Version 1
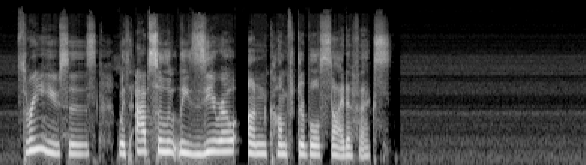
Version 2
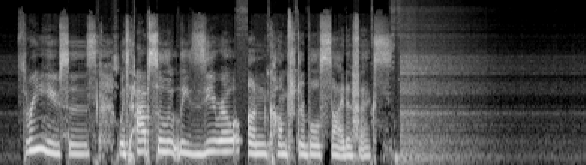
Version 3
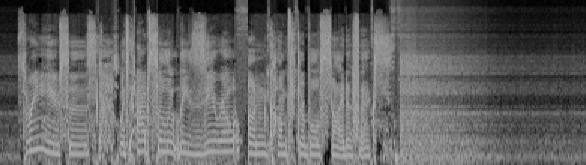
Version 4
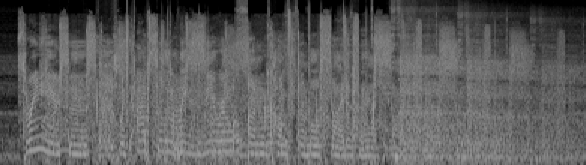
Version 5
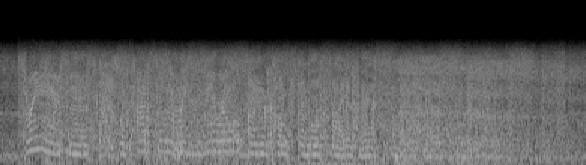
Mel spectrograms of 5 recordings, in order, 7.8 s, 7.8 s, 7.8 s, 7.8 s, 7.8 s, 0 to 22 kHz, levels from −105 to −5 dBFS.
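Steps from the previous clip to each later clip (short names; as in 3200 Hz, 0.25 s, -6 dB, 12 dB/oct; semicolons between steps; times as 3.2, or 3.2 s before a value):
HPF 40 Hz; comb 6.5 ms, depth 47%; sustainer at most 21 dB/s; gain -2.5 dB
spectral compressor 4:1; gain -1.5 dB
wrapped overs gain 13.5 dB; echoes that change speed 0.256 s, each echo -2 st, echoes 3, each echo -6 dB; compressor, threshold -31 dBFS, peak gain reduction 9 dB; gain -5.5 dB
delta modulation 32 kbps, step -47 dBFS; on a send at -13 dB: reverb RT60 1.3 s, pre-delay 5 ms; on the sum: gain +3.5 dB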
